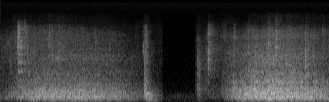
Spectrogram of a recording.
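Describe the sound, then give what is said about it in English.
Heavy elevator doors rumble along their track, stop with a clunk, fall briefly silent, then knock and slide again in a loud, grinding sweep as they open on the first floor below the tarmac. “Dwayne drops his bag and jerks it open as the elevator doors open on the first floor below the tarmac.”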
